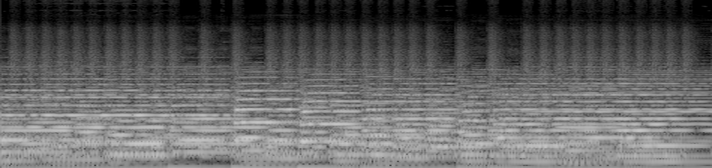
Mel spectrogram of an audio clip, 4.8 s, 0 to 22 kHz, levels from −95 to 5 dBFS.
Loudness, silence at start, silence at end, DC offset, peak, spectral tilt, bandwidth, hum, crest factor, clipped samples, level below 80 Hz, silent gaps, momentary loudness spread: -20 LUFS; 0 s; 0 s; 0.7%; -6 dBFS; -5 dB/octave; over 20 kHz; none; 14 dB; under 0.1%; -48 dBFS; none; 2 LU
